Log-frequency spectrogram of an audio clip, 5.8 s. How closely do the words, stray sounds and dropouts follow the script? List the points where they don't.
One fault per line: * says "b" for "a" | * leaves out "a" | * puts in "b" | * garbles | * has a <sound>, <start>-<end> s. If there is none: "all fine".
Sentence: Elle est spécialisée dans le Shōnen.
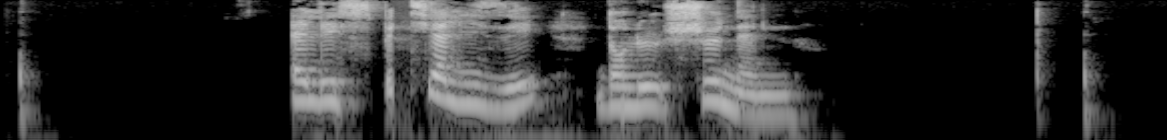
* has a dropout, 2.0-2.1 s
